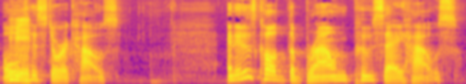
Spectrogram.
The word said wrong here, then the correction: Brown-Pusey: I actually called them because I wanted to make sure I was saying it right. And it's Pusey. It's the Brown Pusey House. But it's Brown hyphen P-U-S-E-Y.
